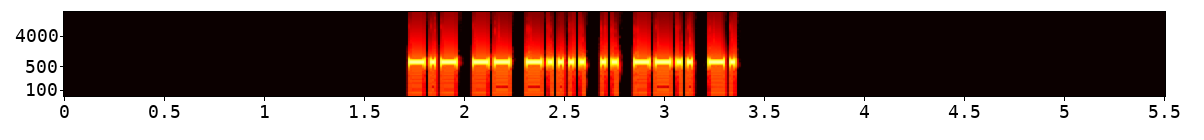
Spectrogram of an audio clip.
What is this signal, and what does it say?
Morse code, heard as a keyed tone, about 46 wpm, 700 Hz. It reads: KM6IZN
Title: USA Call Signs - 6 Characters - Repeated 3x - 45wpm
